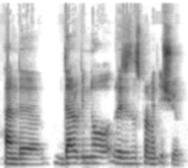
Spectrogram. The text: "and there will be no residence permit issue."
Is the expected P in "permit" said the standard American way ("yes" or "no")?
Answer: no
